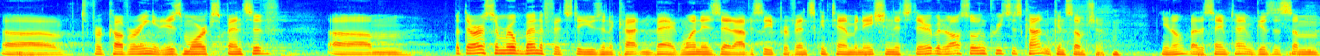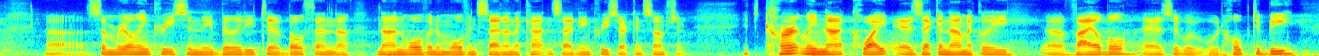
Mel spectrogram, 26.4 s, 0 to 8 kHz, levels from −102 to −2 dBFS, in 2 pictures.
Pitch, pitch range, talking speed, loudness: 120 Hz, 115-130 Hz, 190 wpm, -24 LUFS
